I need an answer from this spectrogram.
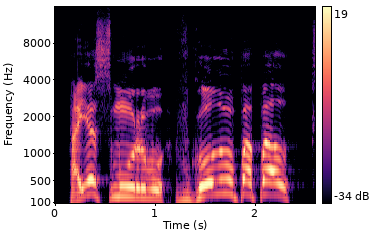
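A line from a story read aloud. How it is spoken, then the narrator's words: Boy's sharp cry. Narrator (Russian): вскрикнул мальчик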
